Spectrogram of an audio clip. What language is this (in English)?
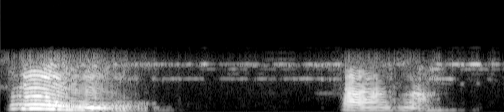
Maithili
